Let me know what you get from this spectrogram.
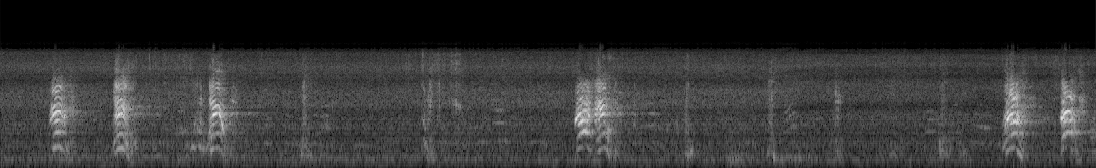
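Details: Pet Dachshund named Doc barks while playing with water as it is put on him. Sharp, high yapping barks come singly or in quick pairs, with gaps of one to four seconds and faint background noise.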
